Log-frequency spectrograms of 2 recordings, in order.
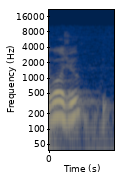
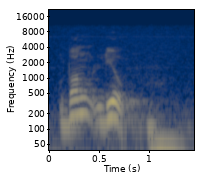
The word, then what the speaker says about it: Bollo: Este es el castillo de Bollo, del Bollo, que el Bollo es como pronunciamos nosotros, pero en realidad es Bon Liu. Lo que pasa que a nosotros, como lógicamente no sabemos francés, y yo tengo la teoría de que eso es construcción de los templarios, igual que Troya, la explico en el libro esa teoría, nosotros pronunciamos Bollo, pero Bollo no, en realidad debería ser Bon Liu.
